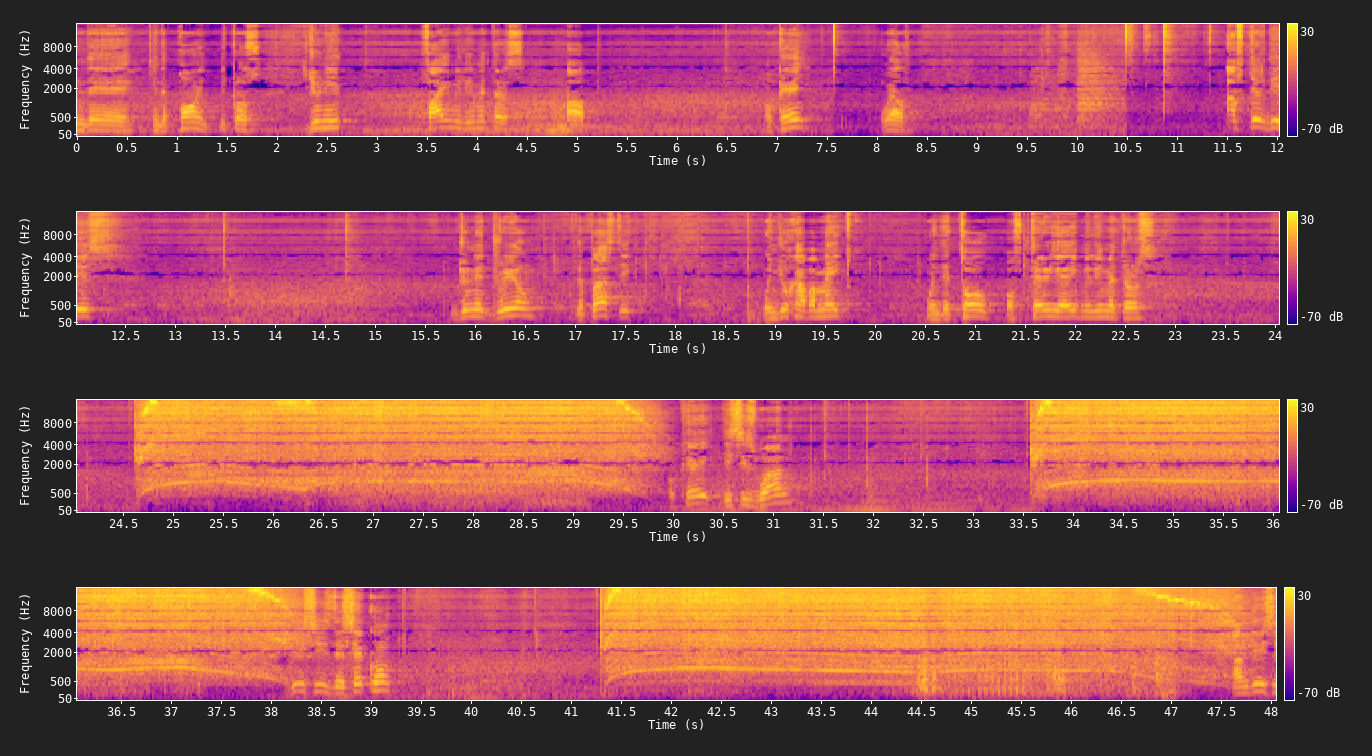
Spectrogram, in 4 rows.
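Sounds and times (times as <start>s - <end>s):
power drill cutting plastic: 24.6s - 29.9s, 33.6s - 38.4s, 41.3s - 48.0s.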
